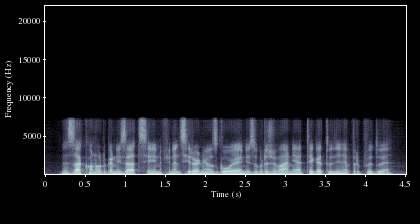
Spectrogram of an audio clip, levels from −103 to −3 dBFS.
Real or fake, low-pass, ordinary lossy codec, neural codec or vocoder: fake; 7.2 kHz; none; codec, 16 kHz, about 1 kbps, DyCAST, with the encoder's durations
